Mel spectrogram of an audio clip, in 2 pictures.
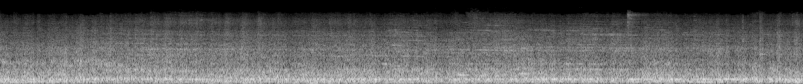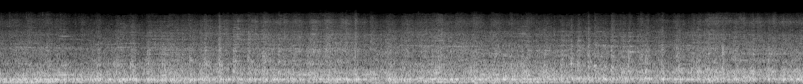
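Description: Train rolling past on the tracks, a loud, steady rolling rumble of cars and wheels on rail that runs on without a break.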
